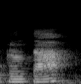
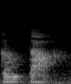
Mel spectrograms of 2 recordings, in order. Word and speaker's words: cantar: Some people put a little air at the end of the word, cantar, cantar, to mark this sound of R. It's not wrong. You can say like that, cantar.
